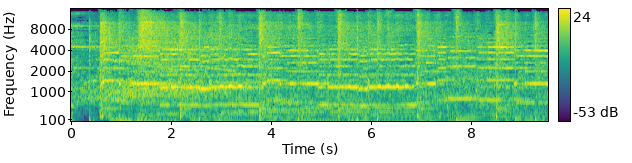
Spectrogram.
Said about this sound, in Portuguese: Cadê o grito dos apaixonados aí?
